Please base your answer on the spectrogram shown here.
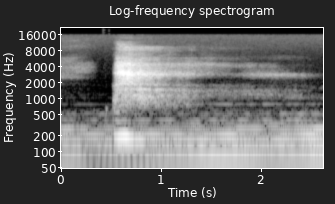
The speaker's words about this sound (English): Inhale through the nose and exhale audibly through the mouth.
